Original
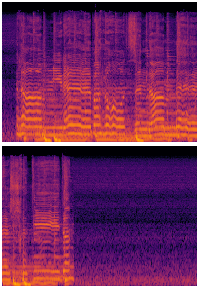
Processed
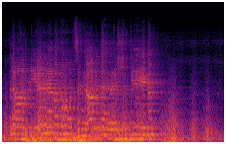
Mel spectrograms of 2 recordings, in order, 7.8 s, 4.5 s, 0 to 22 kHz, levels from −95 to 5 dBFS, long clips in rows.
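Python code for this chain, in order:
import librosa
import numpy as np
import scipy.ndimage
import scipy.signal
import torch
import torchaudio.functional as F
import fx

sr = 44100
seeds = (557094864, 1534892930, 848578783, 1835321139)

p1 = fx.dmg_wind(x, sr, seeds[0], corner_hz=360.0, level_db=-34.0)
p2 = scipy.signal.sosfilt(scipy.signal.butter(2, 4200.0, 'lowpass', fs=sr, output='sos'), p1)
p3 = fx.peak_eq(p2, sr, hz=90.0, db=10.5, octaves=0.28)
p4 = fx.tremolo_shape(p3, sr, shape='saw_up', hz=2.2, depth_pct=55)
p5 = fx.cheby_harmonics(p4, sr, harmonics=(4, 5, 7, 8), levels_db=(-38, -8, -23, -27), full_scale_db=-5.0)
p6 = fx.low_shelf(p5, sr, hz=150.0, db=4.0)
p7 = fx.stretch_vocoder_free(p6, sr, factor=0.57)
p8 = 10.0 ** (-15.0 / 20.0) * np.tanh(p7 / 10.0 ** (-15.0 / 20.0))
p9 = p8 + fx.echo_feedback(p8, sr, ms=81, feedback_pct=58, wet_db=-9.0, dry=0)
y = p9 * 10.0 ** (-6.0 / 20.0)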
